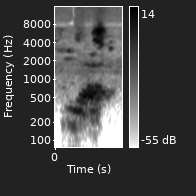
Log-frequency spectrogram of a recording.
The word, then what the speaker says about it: Kyiv: In Russian, it's pronounced Kiev, or Kiev.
